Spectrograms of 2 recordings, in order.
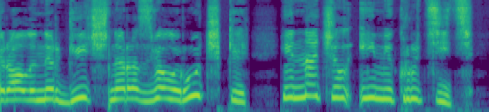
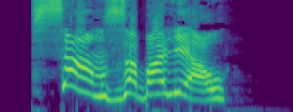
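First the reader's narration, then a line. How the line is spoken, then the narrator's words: Yelled. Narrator (Russian): завопила боевая подруга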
